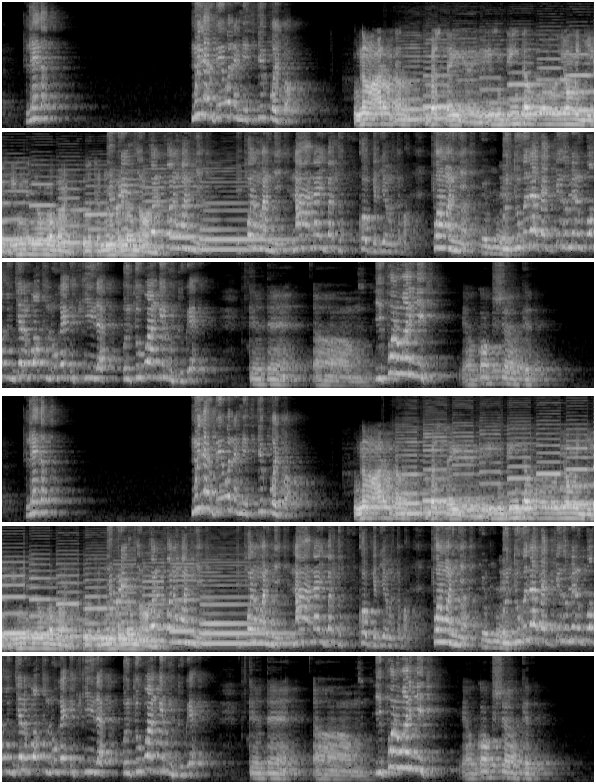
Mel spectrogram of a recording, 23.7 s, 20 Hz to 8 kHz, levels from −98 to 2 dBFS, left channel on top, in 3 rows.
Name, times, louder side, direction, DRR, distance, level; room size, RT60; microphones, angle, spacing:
voice 1, 2.5-3.9 9.3-10.6 11.0-13.3 13.6-14.1 14.6-18.4 20.8-21.5, right 1 dB, 10° right, 1 dB, 2.1 m, -27 dB
voice 2, 4.7-9.9, left 2 dB, 65° left, 6 dB, 1.7 m, -22 dB
Wind instrument woodwind instrument, 5.2-11.9, right 2 dB, 55° right, 2.1 m, -26 dB
voice 3, 14.0-14.7 19.1-19.6 19.9-20.7 21.9-22.9, right 1 dB, 30° right, 1 dB, 2.9 m, -31 dB
23.5 x 19.5 x 3.1 m, 0.82 s
head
